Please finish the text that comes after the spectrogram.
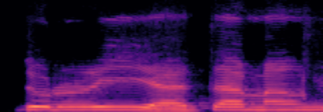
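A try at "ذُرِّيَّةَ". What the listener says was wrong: Dzurriyyata, ya bertasydidnya di nabar. Dzurriyyata.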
